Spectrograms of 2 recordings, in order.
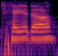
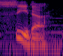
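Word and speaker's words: Caeda: previous episodes I've referred to this character as kada and that's how I've always assumed her name was pronounced since I played Shadow Dragon on the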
